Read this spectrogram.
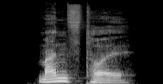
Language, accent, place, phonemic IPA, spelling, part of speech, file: German, Germany, Berlin, /ˈmansˌtɔl/, mannstoll, adjective, De-mannstoll.ogg
- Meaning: man-mad, nymphomaniac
